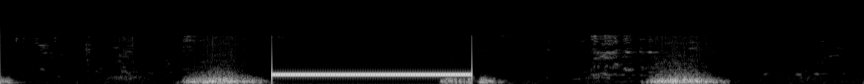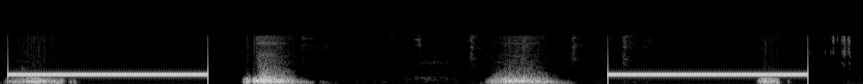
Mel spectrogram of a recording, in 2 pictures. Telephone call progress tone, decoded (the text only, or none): ringback tone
